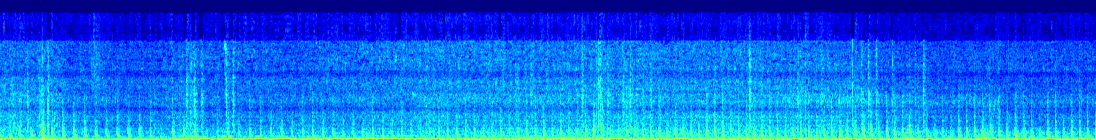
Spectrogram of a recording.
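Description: Faint, fairly regular light ticking over a deep steady rumble; a clicking from the driveline whose cause isn't clear yet.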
